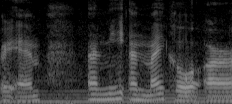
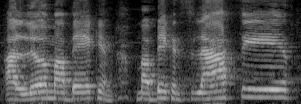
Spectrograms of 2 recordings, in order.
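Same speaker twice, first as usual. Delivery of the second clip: silly put-on voice; 4 semitones higher, 11 dB louder than usual.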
